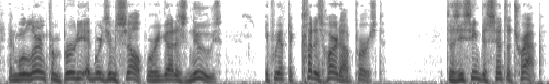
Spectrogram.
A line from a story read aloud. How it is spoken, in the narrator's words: McMurdo laughed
